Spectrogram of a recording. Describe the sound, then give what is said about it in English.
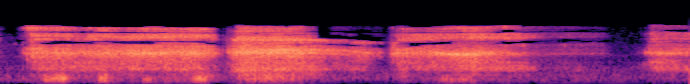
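A person imitates struggling, unhealthy heavy breathing with four long, wheezy, rasping breaths, each loud and strained with brief pauses between them. “The breathing sounded struggled or something. That it just was, it just didn't sound the way you would think a healthy person's heavy breathing would sound, kind of like,”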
